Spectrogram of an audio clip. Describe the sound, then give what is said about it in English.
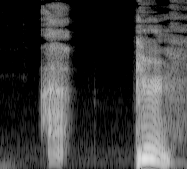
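A woman clears her throat twice, two short voiced rasps about a second apart, the second louder and longer, with no talking around them. “Feel like clear her throat.”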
